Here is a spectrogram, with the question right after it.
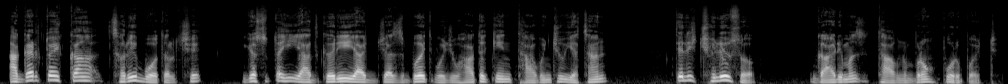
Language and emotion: Kashmiri, neutral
